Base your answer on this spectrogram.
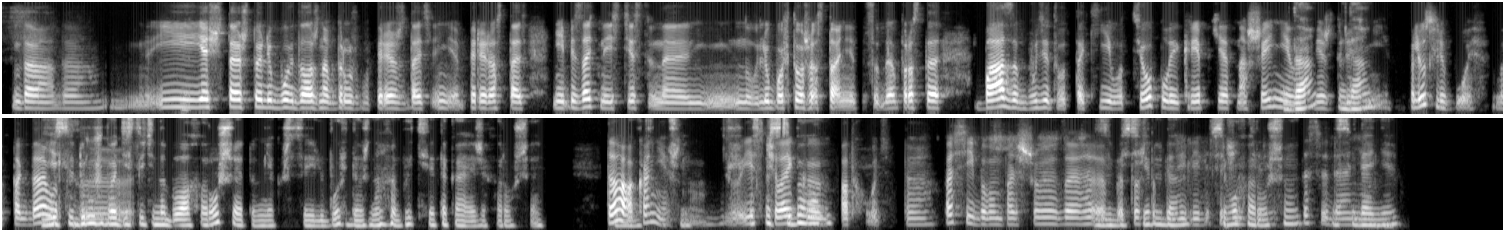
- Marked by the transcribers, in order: tapping; laughing while speaking: "должна"; other noise; other background noise
- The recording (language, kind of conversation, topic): Russian, unstructured, Как вы думаете, может ли дружба перерасти в любовь?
